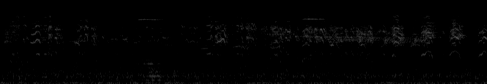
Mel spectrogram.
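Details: Nestling woodpeckers calling from their tree cavity in Blachownia on 23 May 2019: a continuous high, raspy buzzing that swells and fades in quick rhythmic pulses, over faint outdoor background.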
